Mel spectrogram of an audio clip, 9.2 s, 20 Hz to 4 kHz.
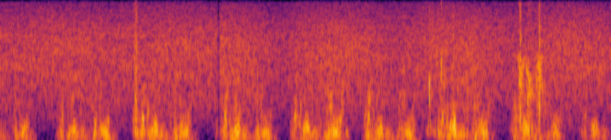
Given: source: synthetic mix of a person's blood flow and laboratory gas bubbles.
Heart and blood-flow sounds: Doppler ultrasound of blood flow; precordium
1.98-2.11 s: bubbles
6.38-6.67 s: bubbles
7.08-7.19 s: bubbles
7.75-8.20 s: bubbles
From the record:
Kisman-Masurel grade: 123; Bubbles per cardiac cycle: 1 to 2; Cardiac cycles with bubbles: 10 to 50%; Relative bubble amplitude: loud (0.450 to 0.775); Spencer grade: 2 (many but less than half of the cardiac periods contain bubble signals, singularly or in groups); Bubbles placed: only in the low amplitude regions of the cardiac cycle

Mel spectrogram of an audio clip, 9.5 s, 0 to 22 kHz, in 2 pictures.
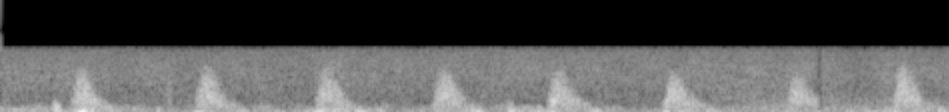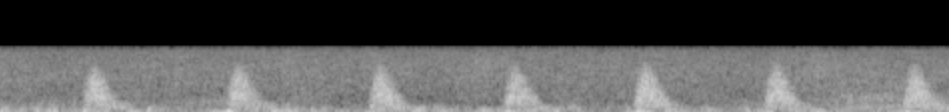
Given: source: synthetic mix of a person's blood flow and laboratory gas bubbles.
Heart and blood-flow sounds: Doppler ultrasound of blood flow; subclavian vein
no bubbles
From the record:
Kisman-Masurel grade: 000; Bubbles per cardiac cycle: 0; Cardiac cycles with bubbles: 0%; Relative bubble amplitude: no bubbles discernible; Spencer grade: 0 (complete lack of bubble signals)

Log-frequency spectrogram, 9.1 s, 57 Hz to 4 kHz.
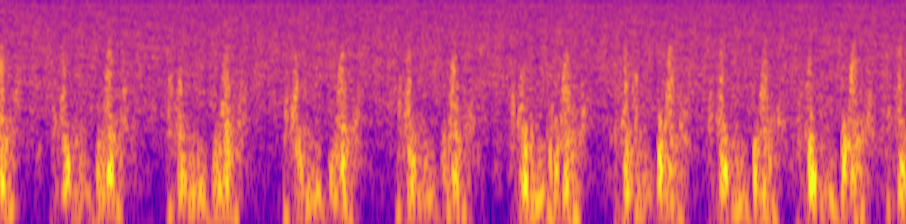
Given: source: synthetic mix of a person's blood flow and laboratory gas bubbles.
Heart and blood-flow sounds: Doppler ultrasound of blood flow; precordium
5.29-5.35 s: bubbles
5.47-5.56 s: bubbles
6.32-6.40 s: bubbles
From the record:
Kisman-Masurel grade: 221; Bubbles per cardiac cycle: several, 3 to 8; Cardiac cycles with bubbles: 10 to 50%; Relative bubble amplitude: barely perceptible (0.100 to 0.250); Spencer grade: 2 (many but less than half of the cardiac periods contain bubble signals, singularly or in groups); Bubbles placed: only in the low amplitude regions of the cardiac cycle

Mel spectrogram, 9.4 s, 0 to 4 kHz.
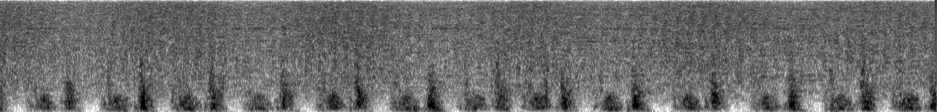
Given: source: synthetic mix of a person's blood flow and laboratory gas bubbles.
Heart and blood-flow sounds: Doppler ultrasound of blood flow; precordium
5.45-5.54 s: bubbles
From the record:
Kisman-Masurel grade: 111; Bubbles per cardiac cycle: 1 to 2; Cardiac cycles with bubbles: 1 to 10%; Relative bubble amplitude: barely perceptible (0.100 to 0.250); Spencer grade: 1 (occasional bubble signal discernible with the cardiac motion signal, with majority of cardiac periods free of bubbles); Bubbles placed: anywhere in the cardiac cycle

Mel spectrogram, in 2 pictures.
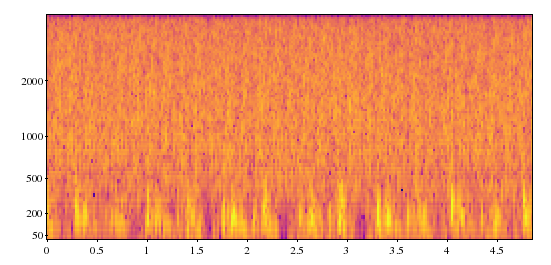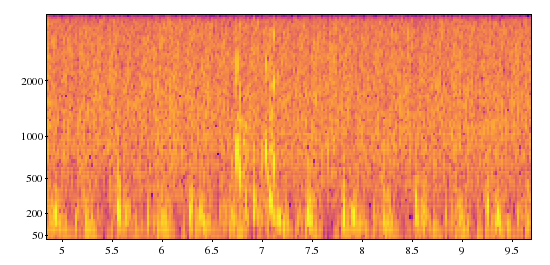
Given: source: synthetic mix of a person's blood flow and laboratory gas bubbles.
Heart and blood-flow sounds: Doppler ultrasound of blood flow; precordium
6.66-7.14 s: bubbles
From the record:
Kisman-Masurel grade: 212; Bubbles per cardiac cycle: several, 3 to 8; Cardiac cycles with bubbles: 1 to 10%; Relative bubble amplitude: moderate (0.250 to 0.450); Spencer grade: 1 (occasional bubble signal discernible with the cardiac motion signal, with majority of cardiac periods free of bubbles); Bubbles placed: anywhere in the cardiac cycle

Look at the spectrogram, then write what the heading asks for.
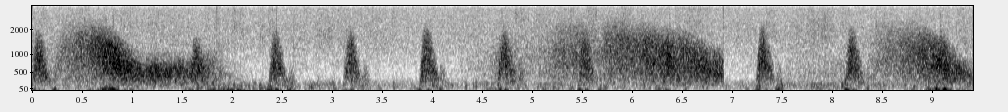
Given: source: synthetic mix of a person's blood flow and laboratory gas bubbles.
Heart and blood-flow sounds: Doppler ultrasound of blood flow; subclavian vein
no bubbles
From the record:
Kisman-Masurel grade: 000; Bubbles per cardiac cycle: 0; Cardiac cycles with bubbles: 0%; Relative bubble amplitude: no bubbles discernible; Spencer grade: 0 (complete lack of bubble signals)

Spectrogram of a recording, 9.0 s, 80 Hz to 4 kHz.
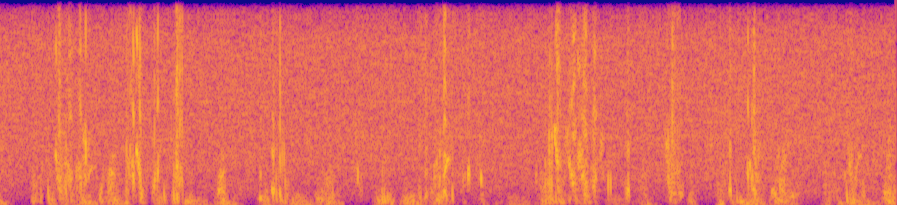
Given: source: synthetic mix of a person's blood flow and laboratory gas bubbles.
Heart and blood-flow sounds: Doppler ultrasound of blood flow; precordium
0.32-1.07 s: bubbles
1.26-1.88 s: bubbles
2.58-2.93 s: bubbles
3.10-3.43 s: bubbles
3.56-3.68 s: bubbles
3.79-3.96 s: bubbles
4.19-4.32 s: bubbles
4.35-4.58 s: bubbles
4.63-4.75 s: bubbles
4.79-4.87 s: bubbles
5.33-6.16 s: bubbles
6.25-6.34 s: bubbles
6.65-6.87 s: bubbles
7.27-7.69 s: bubbles
8.43-8.63 s: bubbles
From the record:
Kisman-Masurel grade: 243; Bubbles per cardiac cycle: several, 3 to 8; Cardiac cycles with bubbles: 100%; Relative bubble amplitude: loud (0.450 to 0.775); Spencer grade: 3 (all of the cardiac periods contain showers or single bubble signals, but not dominating or overriding the cardiac motion signals); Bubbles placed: only in the low amplitude regions of the cardiac cycle

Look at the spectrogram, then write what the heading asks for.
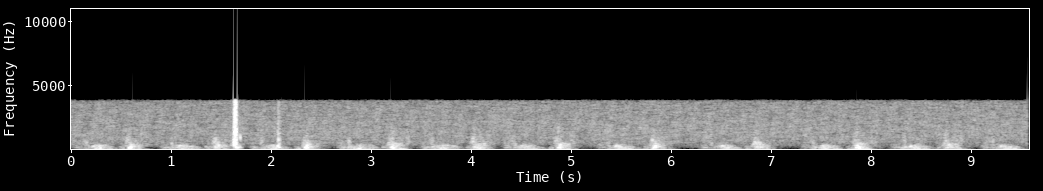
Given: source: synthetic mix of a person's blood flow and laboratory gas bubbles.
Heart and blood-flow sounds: Doppler ultrasound of blood flow; precordium
1.61-1.74 s: bubbles
2.08-2.12 s: bubbles
From the record:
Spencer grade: 2 (many but less than half of the cardiac periods contain bubble signals, singularly or in groups); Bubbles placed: only in the low amplitude regions of the cardiac cycle

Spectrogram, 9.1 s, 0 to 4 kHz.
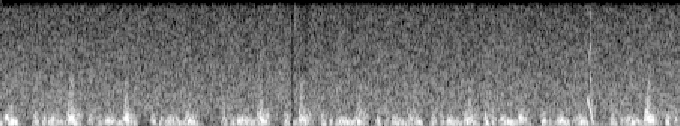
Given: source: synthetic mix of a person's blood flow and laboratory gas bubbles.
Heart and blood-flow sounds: Doppler ultrasound of blood flow; precordium
7.79-8.15 s: bubbles
From the record:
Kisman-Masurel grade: 112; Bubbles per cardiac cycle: 1 to 2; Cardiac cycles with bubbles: 1 to 10%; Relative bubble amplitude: moderate (0.250 to 0.450); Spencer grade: 1 (occasional bubble signal discernible with the cardiac motion signal, with majority of cardiac periods free of bubbles); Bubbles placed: anywhere in the cardiac cycle

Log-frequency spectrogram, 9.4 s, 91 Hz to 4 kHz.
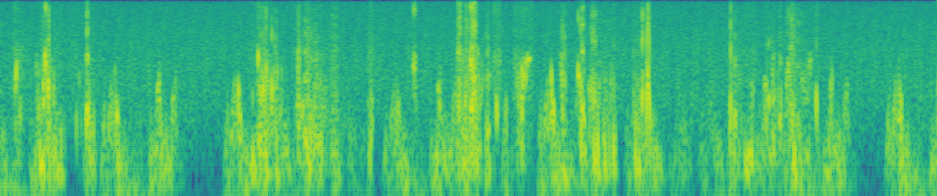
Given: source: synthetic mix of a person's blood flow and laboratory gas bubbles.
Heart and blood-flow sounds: Doppler ultrasound of blood flow; precordium
0.12-0.26 s: bubbles
0.35-0.65 s: bubbles
0.72-0.98 s: bubbles
2.48-2.81 s: bubbles
2.95-3.43 s: bubbles
3.67-3.74 s: bubbles
4.12-4.18 s: bubbles
4.54-5.00 s: bubbles
5.13-5.33 s: bubbles
5.58-5.70 s: bubbles
5.75-6.19 s: bubbles
6.31-6.63 s: bubbles
7.27-7.56 s: bubbles
7.62-8.20 s: bubbles
From the record:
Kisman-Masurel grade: 333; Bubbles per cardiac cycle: rolling drumbeat, 9 or more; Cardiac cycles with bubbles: 50 to 99%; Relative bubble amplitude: loud (0.450 to 0.775); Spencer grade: 3 (all of the cardiac periods contain showers or single bubble signals, but not dominating or overriding the cardiac motion signals); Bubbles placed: only in the low amplitude regions of the cardiac cycle

